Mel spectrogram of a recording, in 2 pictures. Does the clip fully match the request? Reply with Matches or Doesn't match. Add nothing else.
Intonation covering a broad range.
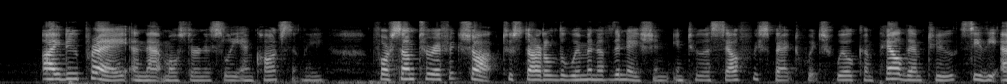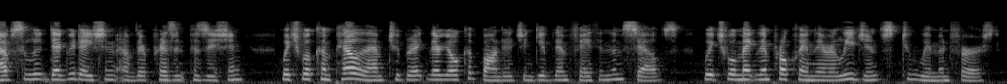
Doesn't match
